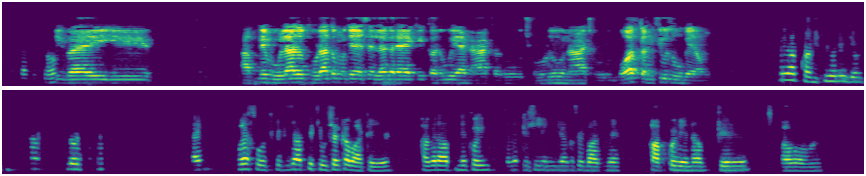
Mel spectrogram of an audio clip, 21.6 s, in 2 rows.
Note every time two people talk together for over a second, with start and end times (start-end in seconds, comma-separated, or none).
none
